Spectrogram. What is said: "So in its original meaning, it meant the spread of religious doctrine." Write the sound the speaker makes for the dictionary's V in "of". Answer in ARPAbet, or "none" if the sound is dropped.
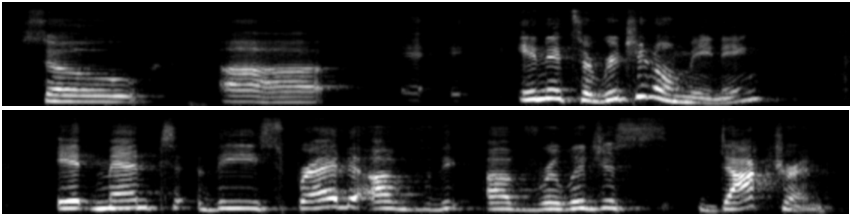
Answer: V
